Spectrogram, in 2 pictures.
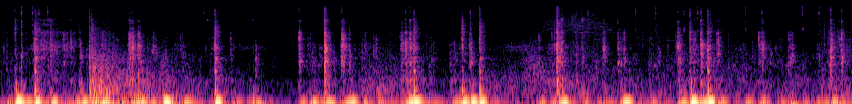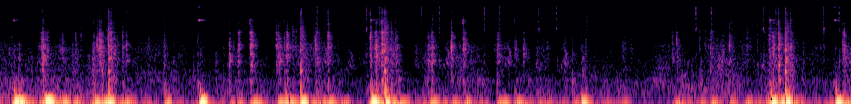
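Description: Sharp hits and slashes crack again and again in a fight.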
